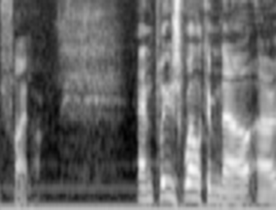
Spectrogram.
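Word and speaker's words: Filo: April 1994 with David does he pronounce it Pho or pH Pho with David Pho and please welcome now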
